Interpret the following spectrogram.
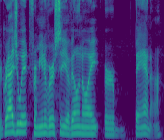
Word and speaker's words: Urbana: so David your graduate from University of Illinois Urbana right or banner that's how you pronounce it vanish Champaign Champaign there you go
